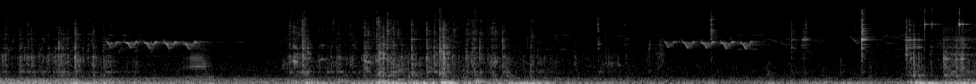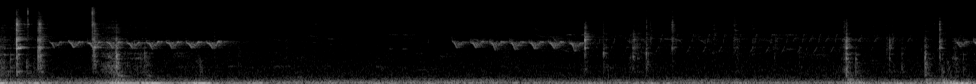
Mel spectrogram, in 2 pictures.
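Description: A bird sings short, rapid chirping phrases, four times over. In between come irregular clicks and clatters from a rope hoist's pulleys and hardware as its line is pulled through by hand.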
